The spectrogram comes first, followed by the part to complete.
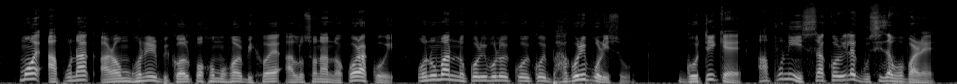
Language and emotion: Assamese, disgusted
